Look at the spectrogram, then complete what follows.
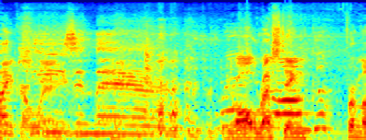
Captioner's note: laughter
